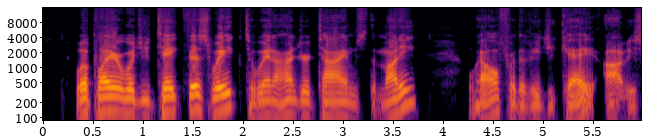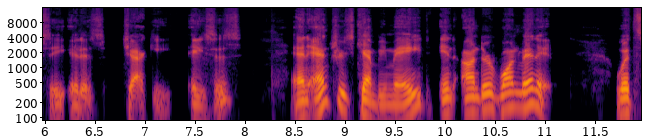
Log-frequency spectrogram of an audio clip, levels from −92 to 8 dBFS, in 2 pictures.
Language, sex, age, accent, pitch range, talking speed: English, male, 50-69, American, 110-150 Hz, 160 wpm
